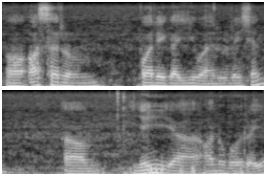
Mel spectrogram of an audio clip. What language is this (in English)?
Nepali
